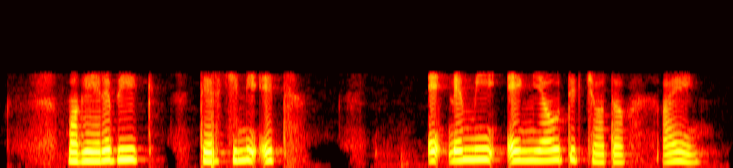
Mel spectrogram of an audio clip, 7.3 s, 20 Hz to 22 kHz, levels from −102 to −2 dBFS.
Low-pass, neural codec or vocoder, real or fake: 3.6 kHz; none; real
